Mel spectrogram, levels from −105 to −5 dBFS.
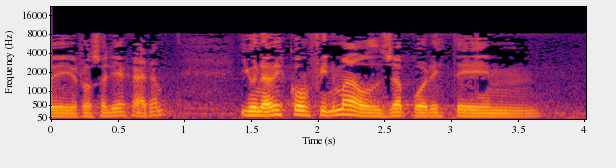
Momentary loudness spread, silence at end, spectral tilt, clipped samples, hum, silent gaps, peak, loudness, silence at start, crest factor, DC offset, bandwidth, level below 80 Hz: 14 LU; 0.3 s; -5.5 dB/octave; under 0.1%; none; none; -6 dBFS; -23 LUFS; 0 s; 18 dB; under 0.1%; 8.8 kHz; -56 dBFS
